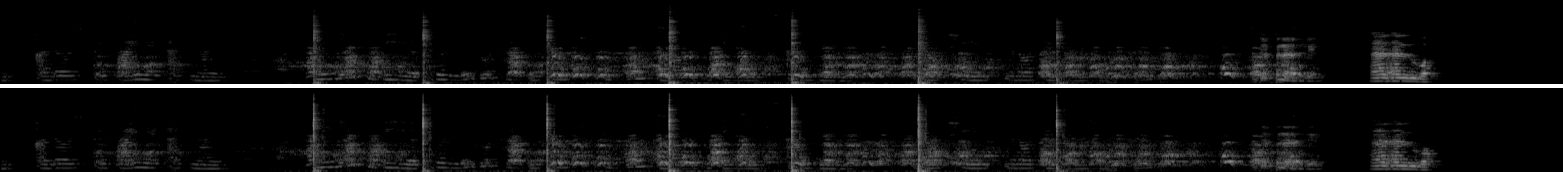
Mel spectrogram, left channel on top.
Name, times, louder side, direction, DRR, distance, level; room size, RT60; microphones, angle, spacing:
voice 1, 0.0-2.3 3.1-5.7 6.0-8.5 9.1-11.5, equal, 25° right, -2 dB, 1.9 m, -57 dB
Bark, 0.9-1.8 2.8-4.4 5.1-13.2, left 1 dB, ahead, 0.7 m, -48 dB
sound 1, 2.7-11.0, right 8 dB, 50° right, 0.3 m, -45 dB
voice 2, 12.5-13.2 13.7-14.3, left 3 dB, 45° left, 6 dB, 0.5 m, -41 dB
5.8 x 2.0 x 2.4 m, 0.30 s
head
